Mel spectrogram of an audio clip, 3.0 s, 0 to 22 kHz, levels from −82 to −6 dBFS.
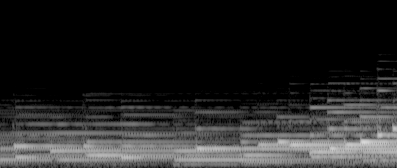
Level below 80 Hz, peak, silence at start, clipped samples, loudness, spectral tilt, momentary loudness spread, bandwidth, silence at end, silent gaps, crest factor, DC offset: -66 dBFS; -14 dBFS; 0 s; under 0.1%; -29 LUFS; -10 dB/octave; 8 LU; 5.2 kHz; 0 s; none; 14 dB; under 0.1%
